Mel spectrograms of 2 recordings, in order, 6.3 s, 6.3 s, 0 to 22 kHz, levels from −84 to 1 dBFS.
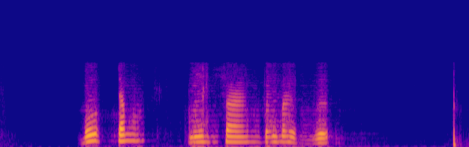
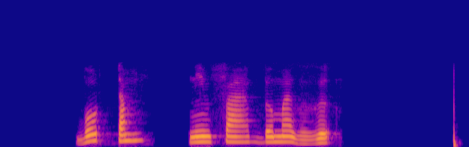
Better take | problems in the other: second | noise reduction (neural separator model SepFormer WHAMR!)

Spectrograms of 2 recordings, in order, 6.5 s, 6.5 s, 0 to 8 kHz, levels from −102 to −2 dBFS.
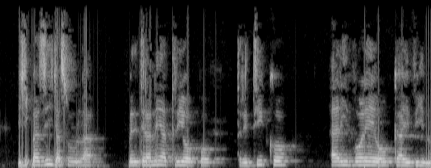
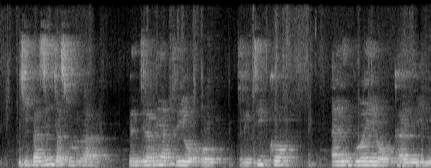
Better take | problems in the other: first | noise reduction (neural separator model SepFormer DNS4)

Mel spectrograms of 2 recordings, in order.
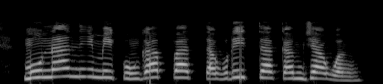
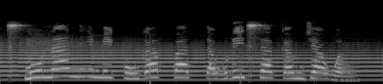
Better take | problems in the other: first | background sound (Tambourine + Trumpet); 4 dB below the speech

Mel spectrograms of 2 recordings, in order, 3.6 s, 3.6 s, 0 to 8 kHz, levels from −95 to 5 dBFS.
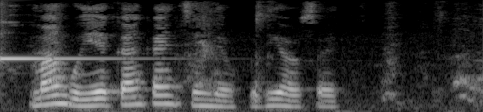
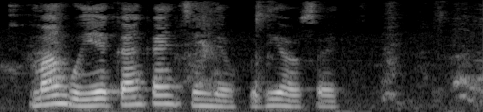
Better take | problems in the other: second | background sound (Glockenspiel); 7 dB below the speech

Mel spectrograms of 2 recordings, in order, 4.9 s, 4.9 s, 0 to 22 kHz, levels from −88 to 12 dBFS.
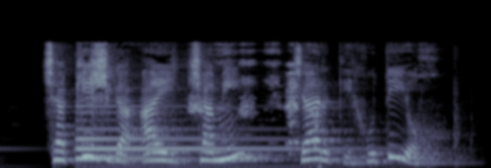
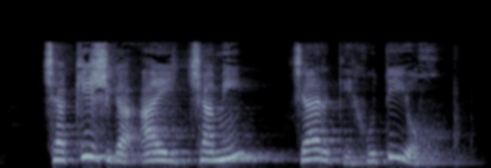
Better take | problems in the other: second | background sound (Acoustic guitar + Breathing); 7 dB below the speech

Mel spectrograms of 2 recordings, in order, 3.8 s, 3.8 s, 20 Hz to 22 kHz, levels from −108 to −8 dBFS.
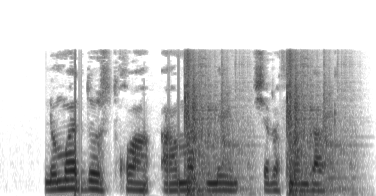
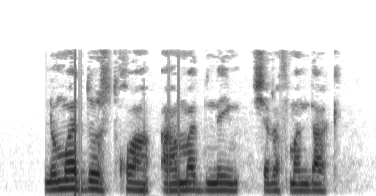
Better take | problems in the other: second | background sound (Tools); 4 dB below the speech

